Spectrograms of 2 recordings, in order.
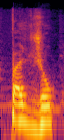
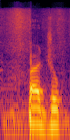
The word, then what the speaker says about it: Bandjoun: La France a écrit Banjul, Bafoussam, Band. Non, en réalité, c'est le PE. Badjo. Oui. Bafoussa. Bamgam. Balang. C'est comme ça. Bon, le français a voulu prononcer facilement. On a écrit ba. En effet, c'est Badjo. Badjo, baga.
